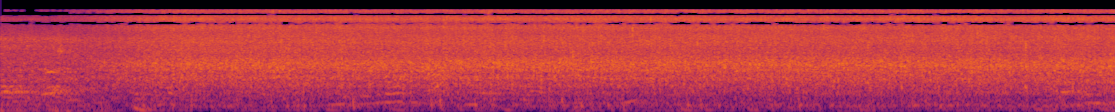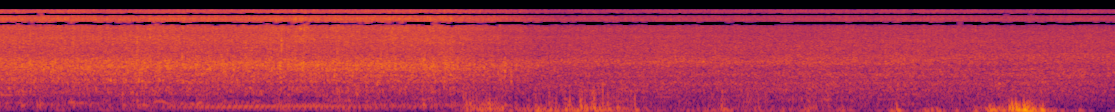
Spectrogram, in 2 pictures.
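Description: A waterfall splashes steadily onto rock close by.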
